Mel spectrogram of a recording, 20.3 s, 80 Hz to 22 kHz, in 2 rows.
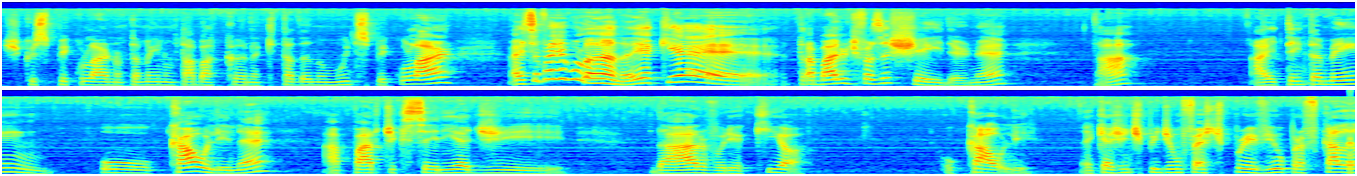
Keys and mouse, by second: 0.6-3.6 drag, 10.1 click, 11.5 KP_1, 12.2-13.6 ctrl+middle drag, 13.6 KP_2, 15.9 click, 16.4-19.4 shift+middle drag.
